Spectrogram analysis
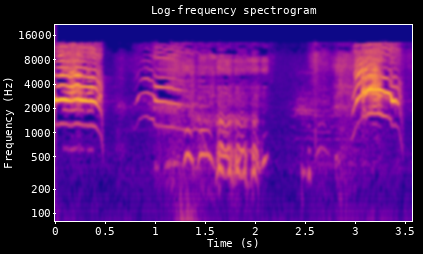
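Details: Kitten meowing: a high, drawn-out meow that rises then falls, a short human voice in the middle, then a second meow of the same shape near the end.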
